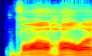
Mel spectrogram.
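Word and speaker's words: VA-11 HALL-A: is not very fun valhalla so that's spelled va-11 space hall dash a it's a visual novel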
